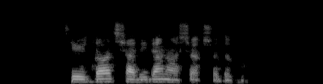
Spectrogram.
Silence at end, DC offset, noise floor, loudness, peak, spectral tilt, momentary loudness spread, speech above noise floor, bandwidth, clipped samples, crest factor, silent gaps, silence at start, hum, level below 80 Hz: 0.8 s; under 0.1%; -87 dBFS; -32 LUFS; -14 dBFS; -5.5 dB/octave; 12 LU; 55 dB; 7.8 kHz; under 0.1%; 20 dB; none; 0.7 s; none; -72 dBFS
